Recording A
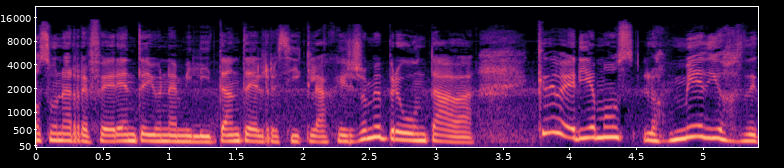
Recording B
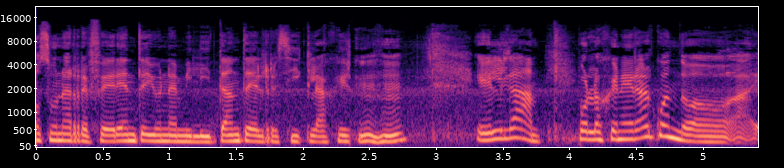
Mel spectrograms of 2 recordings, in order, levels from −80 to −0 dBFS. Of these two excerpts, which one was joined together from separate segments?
B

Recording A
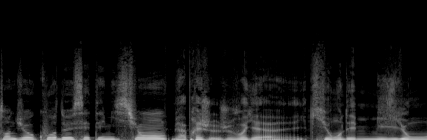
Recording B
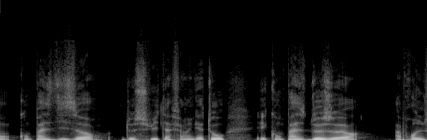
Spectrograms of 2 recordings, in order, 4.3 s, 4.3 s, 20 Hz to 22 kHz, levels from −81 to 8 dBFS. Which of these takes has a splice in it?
A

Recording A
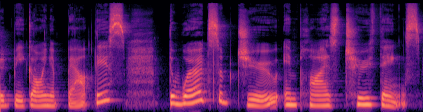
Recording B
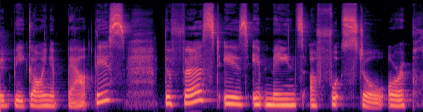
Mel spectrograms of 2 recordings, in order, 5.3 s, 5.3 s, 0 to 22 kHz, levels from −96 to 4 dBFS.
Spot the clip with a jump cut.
B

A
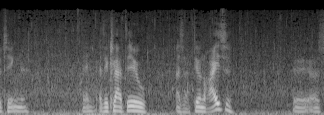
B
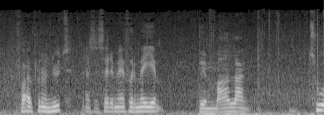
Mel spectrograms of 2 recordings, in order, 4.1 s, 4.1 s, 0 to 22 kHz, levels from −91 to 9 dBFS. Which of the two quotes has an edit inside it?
B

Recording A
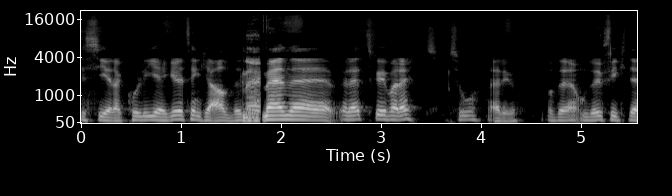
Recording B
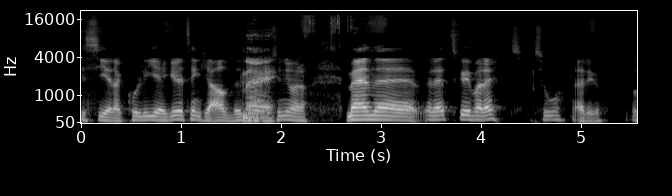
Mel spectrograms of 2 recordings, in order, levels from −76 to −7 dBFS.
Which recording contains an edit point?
A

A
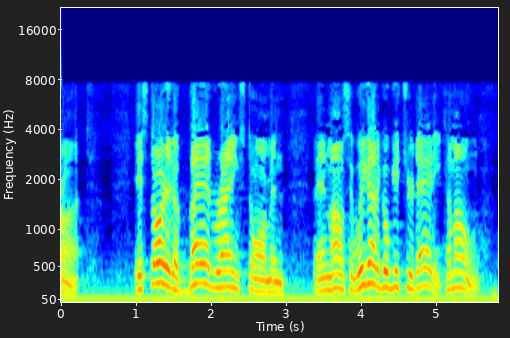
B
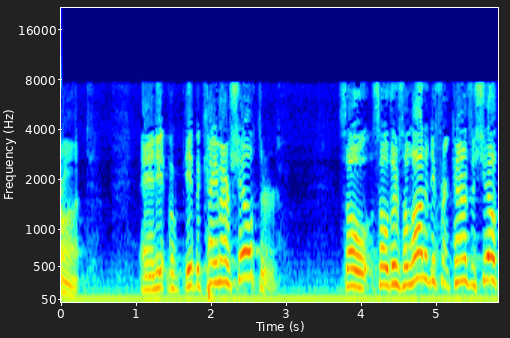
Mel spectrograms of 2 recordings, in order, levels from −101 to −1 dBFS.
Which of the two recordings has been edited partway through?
B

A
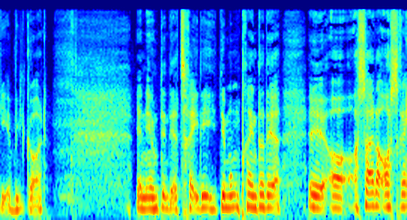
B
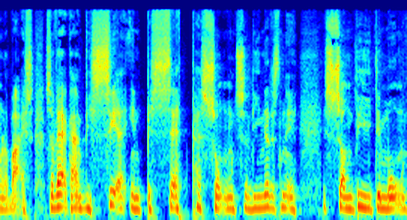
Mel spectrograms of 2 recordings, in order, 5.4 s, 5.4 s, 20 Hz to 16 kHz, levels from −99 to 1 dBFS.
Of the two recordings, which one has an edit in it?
A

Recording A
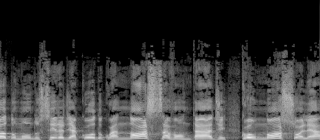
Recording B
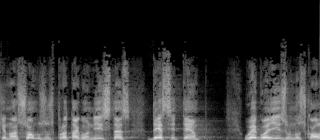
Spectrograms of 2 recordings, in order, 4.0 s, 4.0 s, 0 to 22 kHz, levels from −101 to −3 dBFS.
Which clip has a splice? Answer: A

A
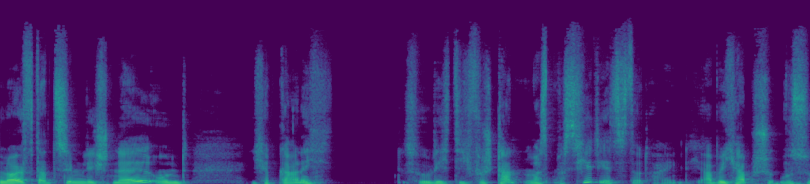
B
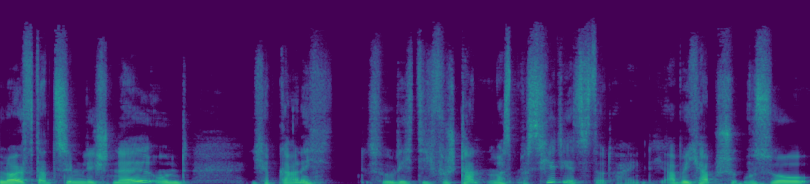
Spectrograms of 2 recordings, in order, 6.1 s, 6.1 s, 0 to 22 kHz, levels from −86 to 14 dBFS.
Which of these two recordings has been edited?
B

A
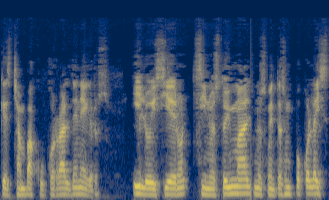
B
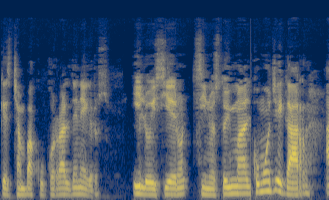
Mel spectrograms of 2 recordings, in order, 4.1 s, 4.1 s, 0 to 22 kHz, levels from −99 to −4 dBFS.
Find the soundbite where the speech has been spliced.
B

